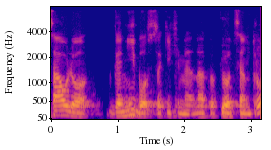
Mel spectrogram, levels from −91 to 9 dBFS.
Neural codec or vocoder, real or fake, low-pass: none; real; 7.2 kHz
